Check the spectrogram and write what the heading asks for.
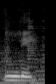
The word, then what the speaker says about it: les: Recordemos que la S es muda al final y recordemos la regla de pronunciación ES va a sonar como E. Entonces se dice le.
